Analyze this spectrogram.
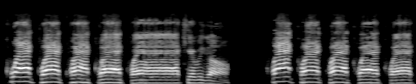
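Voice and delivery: loud nasal-free duck quacks. Shown as a demonstration. Teacher leading the quack exercise, loud duck quacks. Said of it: "let's quack".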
